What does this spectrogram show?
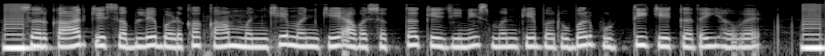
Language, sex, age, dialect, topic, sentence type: Chhattisgarhi, female, 18-24, Western/Budati/Khatahi, banking, statement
